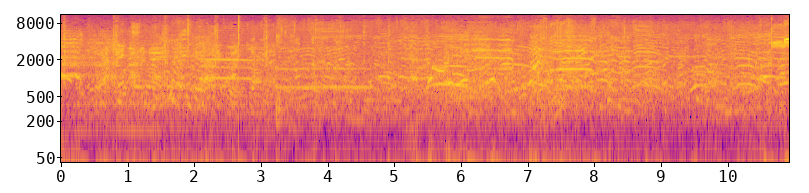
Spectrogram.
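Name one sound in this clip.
A crowd of spectators cheers and yells.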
